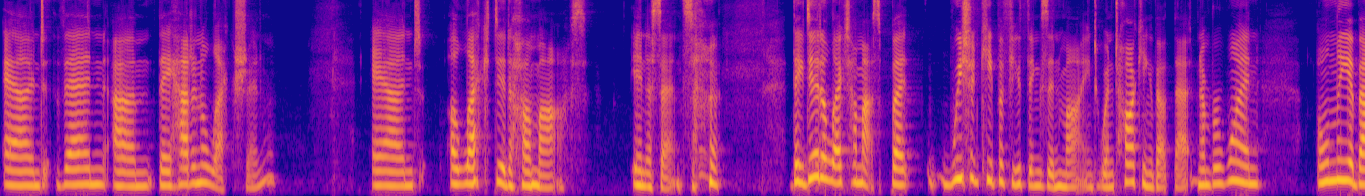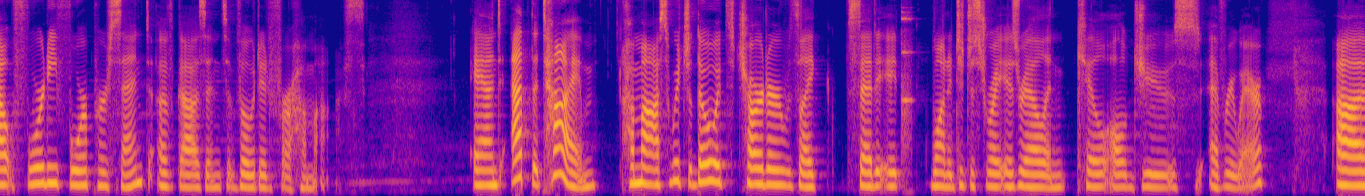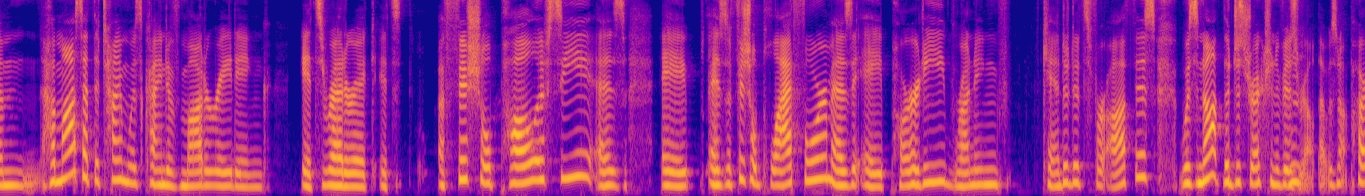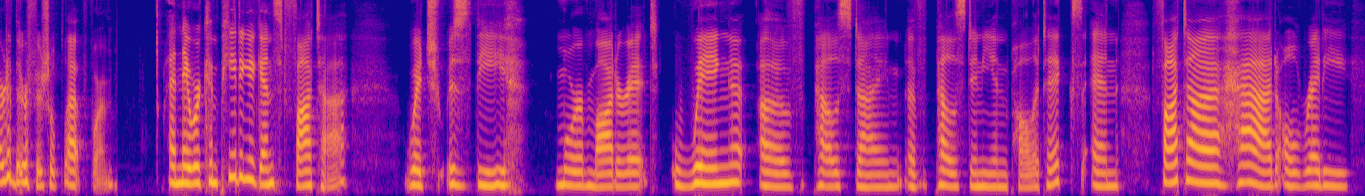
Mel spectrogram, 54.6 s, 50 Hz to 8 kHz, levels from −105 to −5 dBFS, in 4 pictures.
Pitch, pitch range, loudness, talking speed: 225 Hz, 205-250 Hz, -26 LUFS, 135 wpm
